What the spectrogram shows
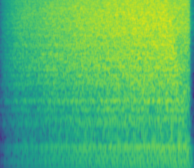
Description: Sweeps Medium

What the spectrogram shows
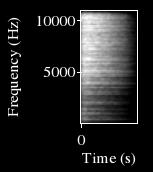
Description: HAT, SR16; musicradar-synth-samples; Classic drum machines

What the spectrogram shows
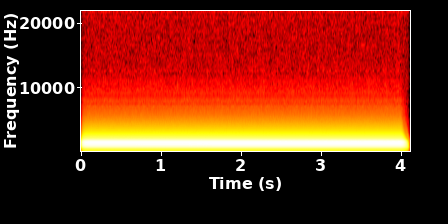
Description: Horn G4, ARP Solina, Unmodulated; musicradar-synth-samples

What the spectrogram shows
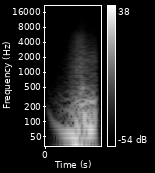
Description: BD Gate FX, Bassdrums; Vengeance Samples

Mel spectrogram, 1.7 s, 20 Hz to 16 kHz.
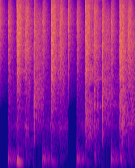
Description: Loop 140 BPM; vengeance essential club sounds-3

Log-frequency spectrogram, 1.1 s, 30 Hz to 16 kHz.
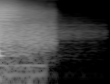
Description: Clap; Vengeance Samples; VEC1 Claps

